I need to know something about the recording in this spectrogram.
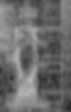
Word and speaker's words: Jean: man or is it Gene as in the pants he's like it's John the French man it's like okay Sean it's the French pronunciation of John but we call him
